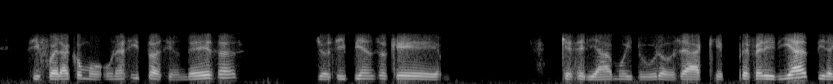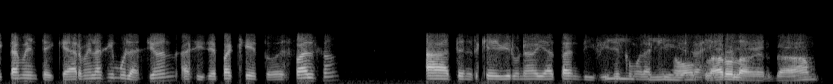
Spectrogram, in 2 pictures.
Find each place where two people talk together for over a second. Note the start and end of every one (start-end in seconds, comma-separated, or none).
14.4-15.7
